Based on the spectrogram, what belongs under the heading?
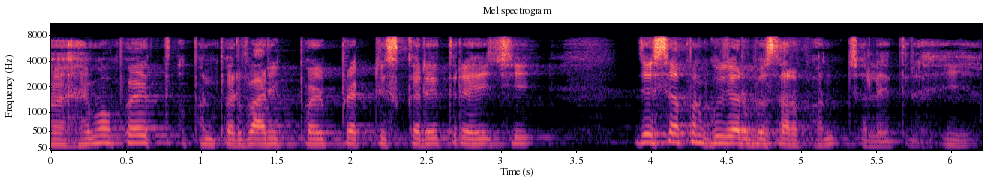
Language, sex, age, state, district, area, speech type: Maithili, male, 60+, Bihar, Saharsa, rural, spontaneous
